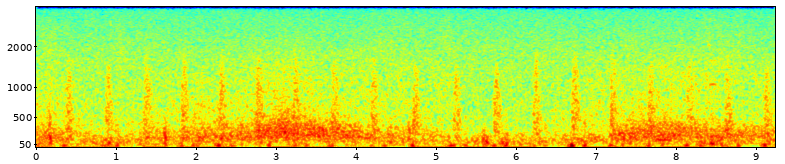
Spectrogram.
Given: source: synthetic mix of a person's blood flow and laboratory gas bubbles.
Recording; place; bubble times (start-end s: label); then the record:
Doppler ultrasound of blood flow; subclavian vein
no bubbles
From the record:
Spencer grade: 0 (complete lack of bubble signals)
